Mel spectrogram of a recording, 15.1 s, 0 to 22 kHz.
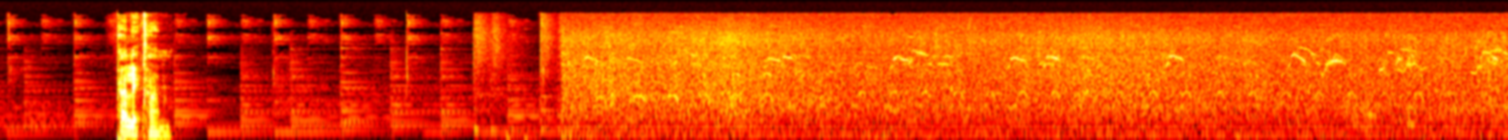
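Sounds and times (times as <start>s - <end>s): birds chirping: 5.6s - 15.0s
low honk-like bird calls: 5.6s - 15.0s.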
